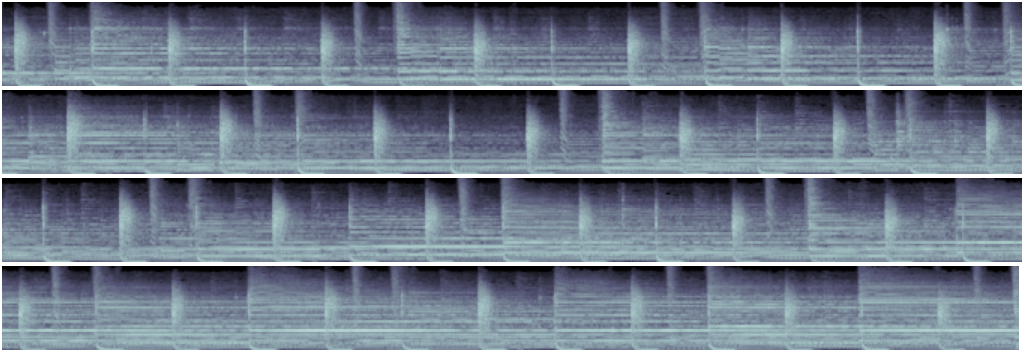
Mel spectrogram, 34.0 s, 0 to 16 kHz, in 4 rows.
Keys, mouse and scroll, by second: 0.4 click, 2.1 click, 4.5 click, 5.8 click, 9.8 click, 11.4 ], 12.8 click, 14.5 click, 16.6 click, 17.8 click, 21.0 click, 22.5 click, 23.7 click, 24.5 click, 25.6 click, 25.9 click, 27.1 click, 28.2 click, 29.6 click, 30.1 click, 30.9 click, 32.2 click, 33.8 ].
